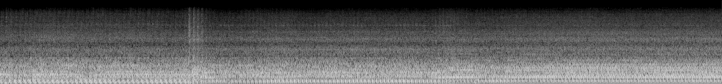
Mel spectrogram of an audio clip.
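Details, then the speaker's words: Cub Cadet riding mower, Kohler Courage single-cylinder engine, running well right off the bat after HIPA carb kit replaced a leaking carb: smooth even beat at steady speed, no misses or surging; normal running. "But again, that thing runs awesome with that Hipa carb. So it's hard to get these things running right a lot of times, and so for this one to be running good right off the bat."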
